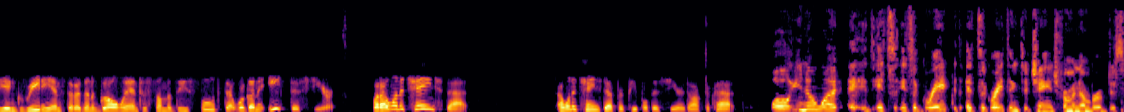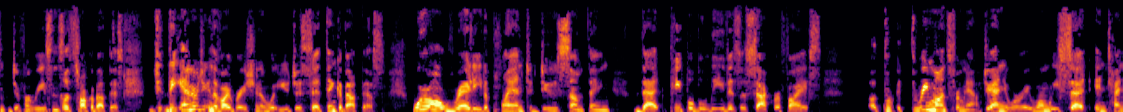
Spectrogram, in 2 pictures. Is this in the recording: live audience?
no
